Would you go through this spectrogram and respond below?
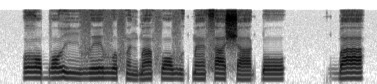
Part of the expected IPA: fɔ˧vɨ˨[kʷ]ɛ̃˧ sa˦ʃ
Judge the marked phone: incorrect: k͡p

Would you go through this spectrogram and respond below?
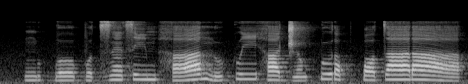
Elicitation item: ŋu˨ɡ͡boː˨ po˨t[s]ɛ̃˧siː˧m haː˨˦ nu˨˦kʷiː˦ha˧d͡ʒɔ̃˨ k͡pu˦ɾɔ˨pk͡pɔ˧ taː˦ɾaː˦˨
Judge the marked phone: incorrect: z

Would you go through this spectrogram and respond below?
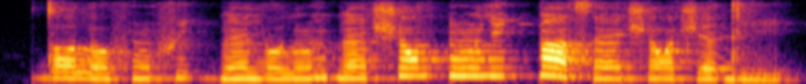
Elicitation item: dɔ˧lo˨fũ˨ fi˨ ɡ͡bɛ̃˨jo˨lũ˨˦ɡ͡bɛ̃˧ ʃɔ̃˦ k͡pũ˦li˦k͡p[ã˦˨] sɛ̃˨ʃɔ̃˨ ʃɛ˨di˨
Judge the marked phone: correct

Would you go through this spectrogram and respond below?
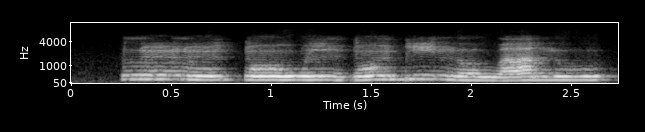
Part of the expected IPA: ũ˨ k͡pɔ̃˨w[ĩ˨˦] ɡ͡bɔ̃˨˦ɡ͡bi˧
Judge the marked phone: incorrect: ĩ˨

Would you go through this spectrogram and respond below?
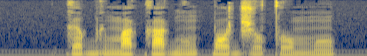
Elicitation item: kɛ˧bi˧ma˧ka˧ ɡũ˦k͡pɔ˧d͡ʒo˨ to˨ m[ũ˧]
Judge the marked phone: incorrect: ũ˨˦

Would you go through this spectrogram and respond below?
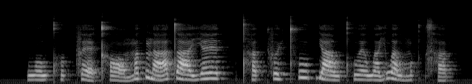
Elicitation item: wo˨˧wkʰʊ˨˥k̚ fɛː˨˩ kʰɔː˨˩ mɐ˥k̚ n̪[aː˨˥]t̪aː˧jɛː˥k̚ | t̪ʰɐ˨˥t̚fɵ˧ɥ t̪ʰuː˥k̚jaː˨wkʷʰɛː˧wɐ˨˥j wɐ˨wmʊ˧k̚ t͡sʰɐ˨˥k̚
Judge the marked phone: correct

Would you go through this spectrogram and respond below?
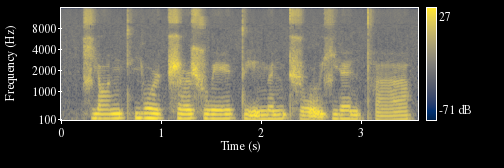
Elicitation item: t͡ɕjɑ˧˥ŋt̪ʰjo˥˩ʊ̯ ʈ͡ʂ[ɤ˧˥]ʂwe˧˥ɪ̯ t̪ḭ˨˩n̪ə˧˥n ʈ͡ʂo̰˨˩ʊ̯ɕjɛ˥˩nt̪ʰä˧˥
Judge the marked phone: correct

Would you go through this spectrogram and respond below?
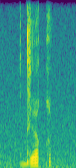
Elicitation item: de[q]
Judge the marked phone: correct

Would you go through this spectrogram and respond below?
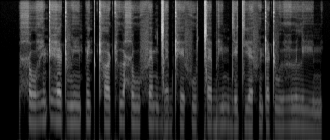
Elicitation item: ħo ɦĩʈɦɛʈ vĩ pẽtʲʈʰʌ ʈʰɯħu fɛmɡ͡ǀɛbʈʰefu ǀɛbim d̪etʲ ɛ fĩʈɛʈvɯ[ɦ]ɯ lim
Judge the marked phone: correct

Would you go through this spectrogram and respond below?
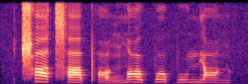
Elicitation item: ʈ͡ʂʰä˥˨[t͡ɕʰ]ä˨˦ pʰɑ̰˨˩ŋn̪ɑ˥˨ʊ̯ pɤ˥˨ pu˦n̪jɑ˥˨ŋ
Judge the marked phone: incorrect: t͡sʰ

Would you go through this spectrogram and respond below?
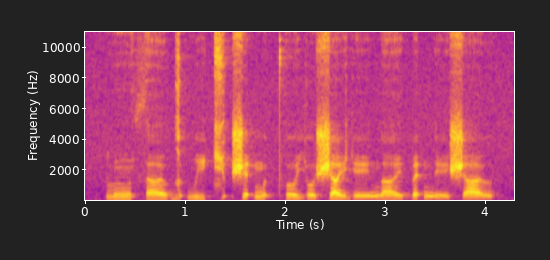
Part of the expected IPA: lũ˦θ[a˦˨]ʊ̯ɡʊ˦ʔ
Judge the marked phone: incorrect: a˦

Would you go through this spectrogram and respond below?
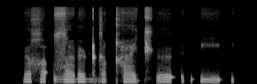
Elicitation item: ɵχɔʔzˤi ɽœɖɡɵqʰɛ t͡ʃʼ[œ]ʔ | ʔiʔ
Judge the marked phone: incorrect: ɵ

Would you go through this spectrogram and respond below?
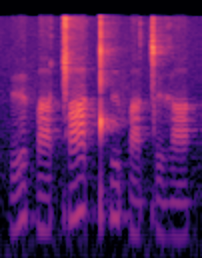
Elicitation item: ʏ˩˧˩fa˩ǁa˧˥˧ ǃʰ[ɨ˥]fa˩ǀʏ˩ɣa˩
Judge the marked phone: correct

